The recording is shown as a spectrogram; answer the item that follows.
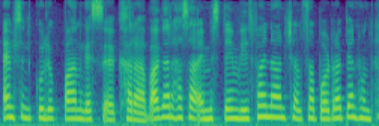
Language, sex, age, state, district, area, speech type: Kashmiri, female, 18-30, Jammu and Kashmir, Baramulla, rural, spontaneous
